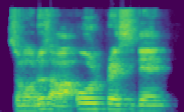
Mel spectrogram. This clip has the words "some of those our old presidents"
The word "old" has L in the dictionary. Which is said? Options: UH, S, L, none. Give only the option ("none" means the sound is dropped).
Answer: L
